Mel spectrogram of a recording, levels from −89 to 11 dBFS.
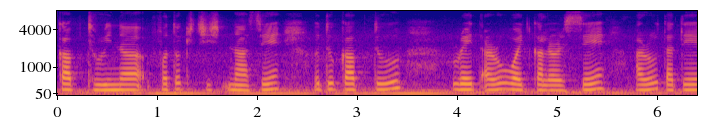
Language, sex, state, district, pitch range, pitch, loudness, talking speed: Nagamese, female, Nagaland, Dimapur, 180-205 Hz, 190 Hz, -17 LUFS, 150 wpm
